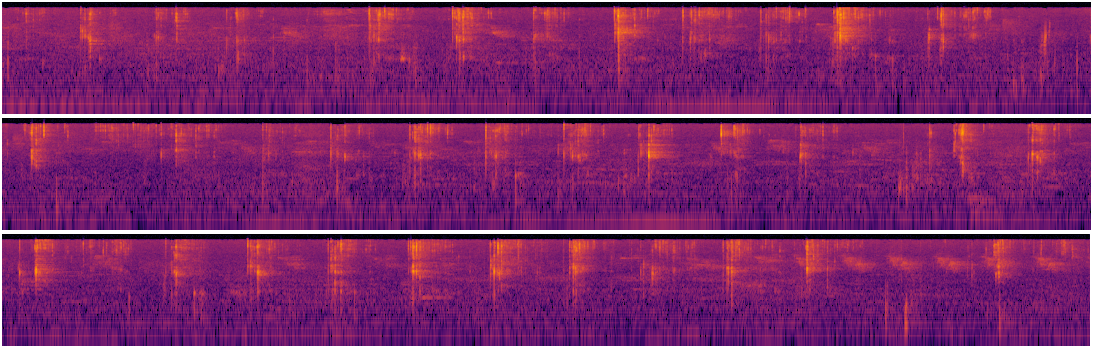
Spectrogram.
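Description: Close-miked chewing and wet lip smacks from eating a soft, syrupy gulab jamun: a steady run of sharp mouth clicks, one or two a second.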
